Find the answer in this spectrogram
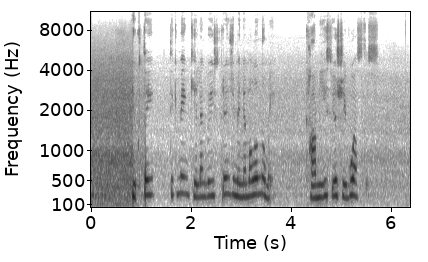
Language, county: Lithuanian, Vilnius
